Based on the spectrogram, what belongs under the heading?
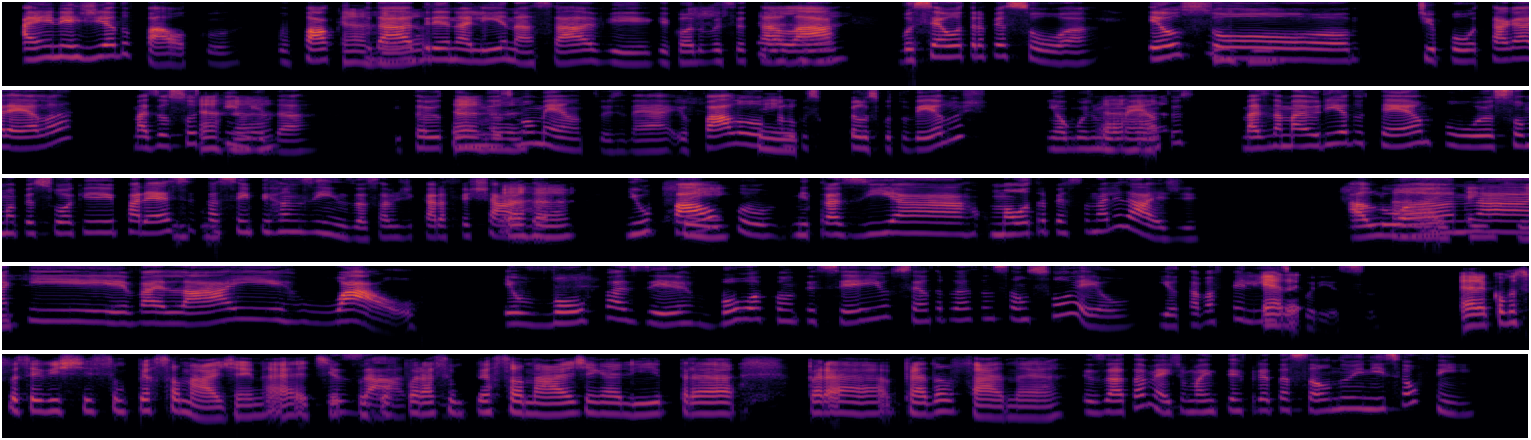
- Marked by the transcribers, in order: stressed: "Uau"
- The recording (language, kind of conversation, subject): Portuguese, podcast, O que mais te chama a atenção na dança, seja numa festa ou numa aula?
